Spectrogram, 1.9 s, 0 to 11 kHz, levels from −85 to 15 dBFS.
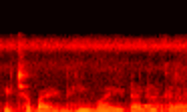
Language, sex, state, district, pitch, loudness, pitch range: Hindi, male, Uttar Pradesh, Etah, 120 Hz, -35 LUFS, 115-130 Hz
